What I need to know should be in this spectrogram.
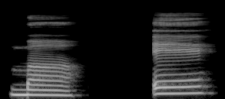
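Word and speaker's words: mê: So m, e, me.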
